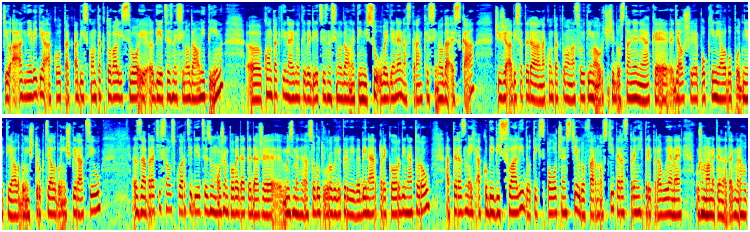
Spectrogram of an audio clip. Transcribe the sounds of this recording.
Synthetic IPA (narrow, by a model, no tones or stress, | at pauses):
ila̰ʔaɡɲɛʋɛɟɪa̰ʔa̰kɔt̪a̰ɡabiskɔnt̪akt̪ɔʋalisʋɔjd̪ɪɛt͡sɛznisinɔd̪aːlnit̪ḭːm | kɔnt̪akt̪inajɛd̪nɔt̪liʋɛːd̪ɪɛt͡sɛznɛsinɔd̪aːlnɛt̪iːmisuːʔṵʋɛɟɛnɛːnast̪ɾaːŋkɛsḭnɔd̪a̰ʔɛska̰ː | t͡ʃiʒɛʔa̰bisat̪ɛd̪anakɔnt̪akt̪ɔʋalnasʋɔjt̪iːma̰ṵɾt͡ʃicɛd̪ɔst̪aɲɛɲɛakɛ̰ːɟalʃɪɛpɔkinialɛbɔpɔ̰d̪ɲɛt̪ialɛbɔinʃt̪ɾukt͡siɛalɛbɔḭnʃpiɾaːt͡siu | zabɾacislaʊskuaɾt͡sid̪ɪɛt͡sɛzumʊɔʒɛmpɔʋɛd̪ac̚t̪ɛd̪aʒɛmizmɛt̪ɛd̪afsɔbɔt̪uṵɾɔbilipr̩ʋiːʋɛbinaːɾpɾɛkɔːɾd̪inaːt̪ɔɾɔʊʔa̰t̪ɛɾazːmɛiɣa̰kɔbiʋislalid̪ɔt̪iːxspɔlɔt͡ʃɛnscɪɛʊd̪ɔfaɾnɔscit̪ɛɾaspɾɛɲixpɾipɾaʋujɛmɛuʒɦɔmaːmɛt̪ɛd̪a̰t̪a̰ɡmɛɾɦɔ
